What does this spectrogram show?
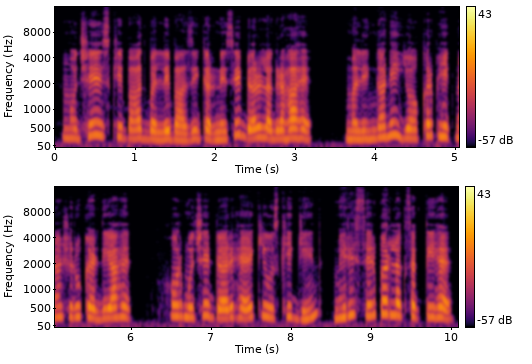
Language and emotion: Hindi, fearful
